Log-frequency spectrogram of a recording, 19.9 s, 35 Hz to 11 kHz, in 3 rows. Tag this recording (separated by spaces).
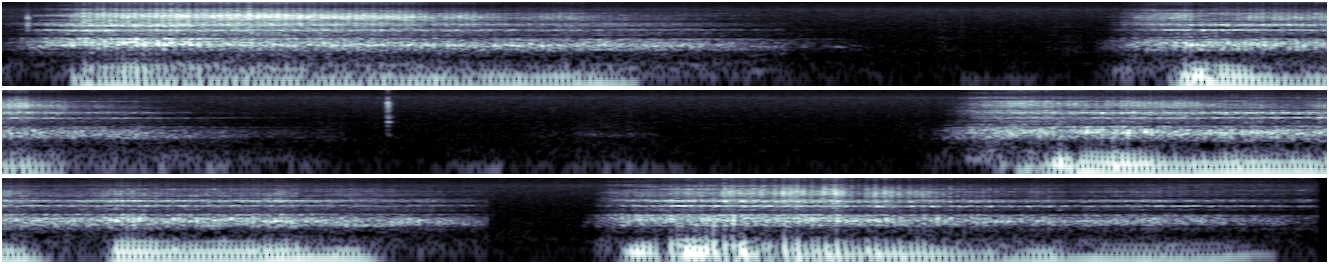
moan 3 dragon 0 dying etc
